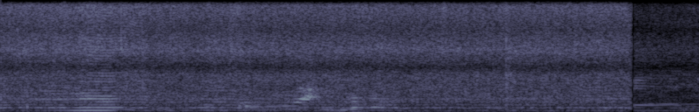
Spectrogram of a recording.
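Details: Colony of Apis cerana honey bees kept in a hive box, about three months after being moved from the forest, at harvest: continuous humming drone with faint higher overtones, then fading as the recording cuts away.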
